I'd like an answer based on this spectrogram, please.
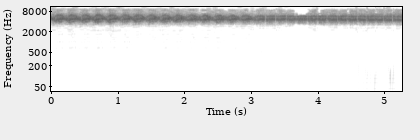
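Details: Cricket trilling nonstop in a sharp, high, finely pulsing buzz, with a momentary dip partway through and a couple of low knocks near the end.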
